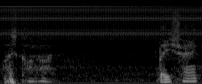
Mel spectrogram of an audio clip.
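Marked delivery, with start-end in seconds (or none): 0.0-0.5 very soft, puzzled inner voice; quiet bewildered wondering. Retold or imitated. Husband wondering over his sobbing wife, soft and puzzled. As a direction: murmur it to yourself, lost. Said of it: "he's wondering".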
